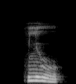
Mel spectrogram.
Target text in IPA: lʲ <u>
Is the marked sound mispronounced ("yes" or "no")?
no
